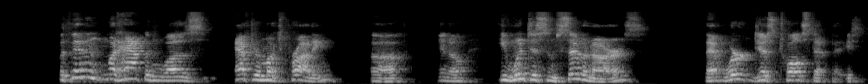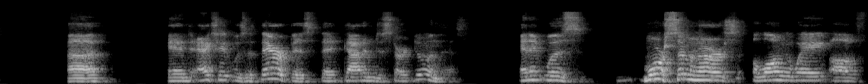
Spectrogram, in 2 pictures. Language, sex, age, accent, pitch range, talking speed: English, male, 60-79, American, 145-205 Hz, 150 wpm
